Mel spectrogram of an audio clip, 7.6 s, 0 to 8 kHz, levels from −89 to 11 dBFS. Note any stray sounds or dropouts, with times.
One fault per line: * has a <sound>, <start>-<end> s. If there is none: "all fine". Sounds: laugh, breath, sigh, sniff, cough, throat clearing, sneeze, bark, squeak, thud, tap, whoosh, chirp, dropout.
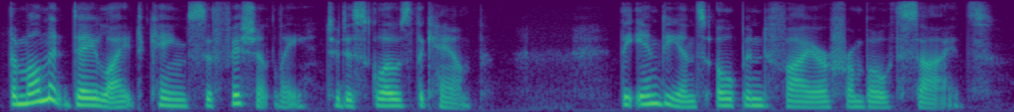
all fine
